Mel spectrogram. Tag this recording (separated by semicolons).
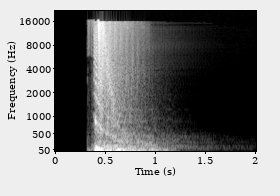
Synth; Laser; Shoot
